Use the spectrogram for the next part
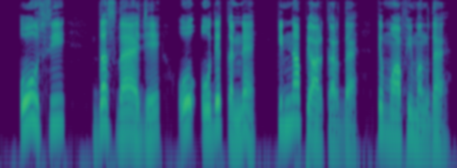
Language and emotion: Dogri, neutral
